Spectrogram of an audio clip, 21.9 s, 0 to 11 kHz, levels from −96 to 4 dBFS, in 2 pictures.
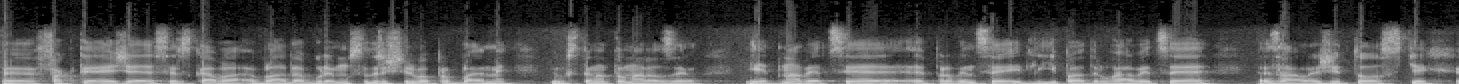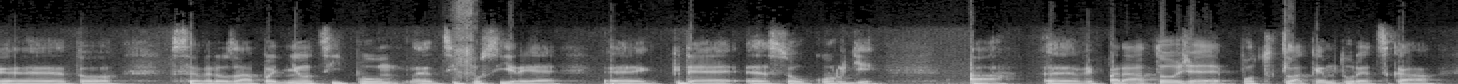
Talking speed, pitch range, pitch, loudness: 110 wpm, 80-105 Hz, 95 Hz, -21 LUFS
